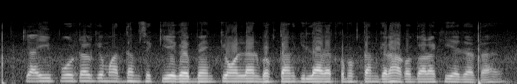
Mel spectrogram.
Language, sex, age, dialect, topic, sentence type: Hindi, male, 18-24, Awadhi Bundeli, banking, question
